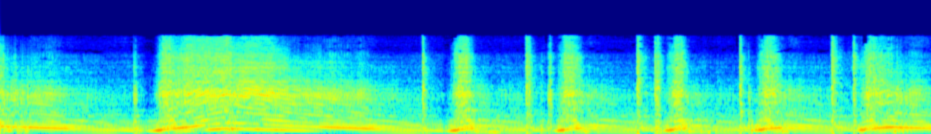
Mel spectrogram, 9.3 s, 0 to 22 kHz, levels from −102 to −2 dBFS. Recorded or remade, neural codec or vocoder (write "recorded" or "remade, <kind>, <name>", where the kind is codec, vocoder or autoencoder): recorded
